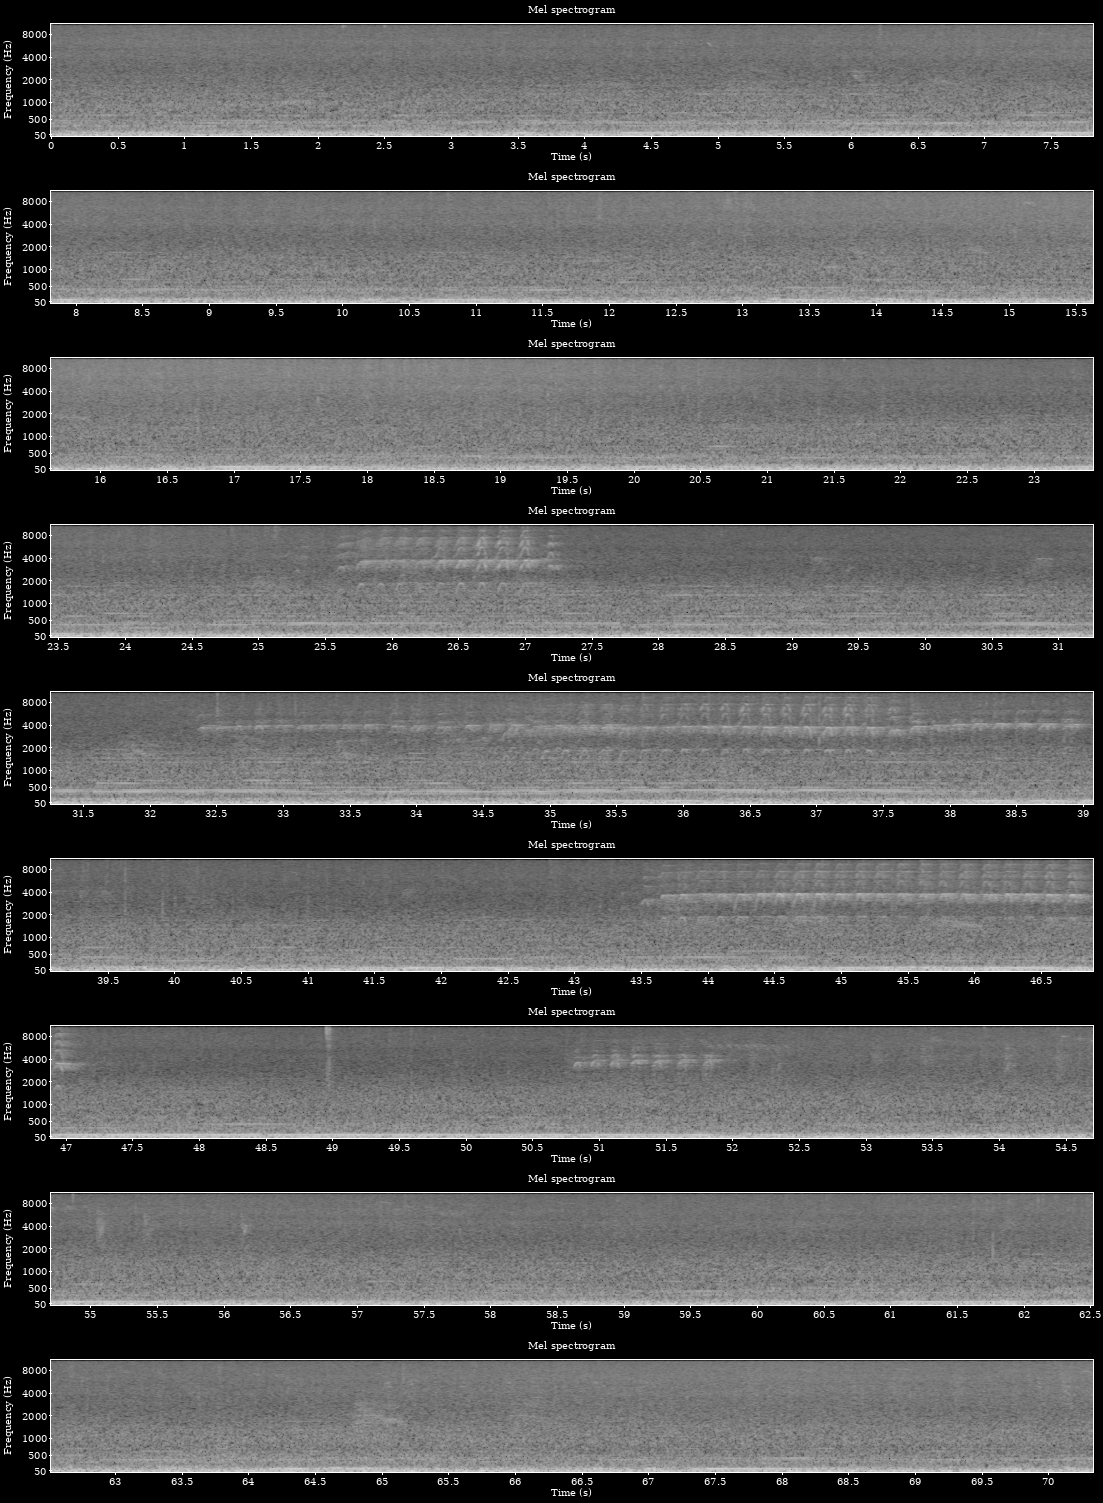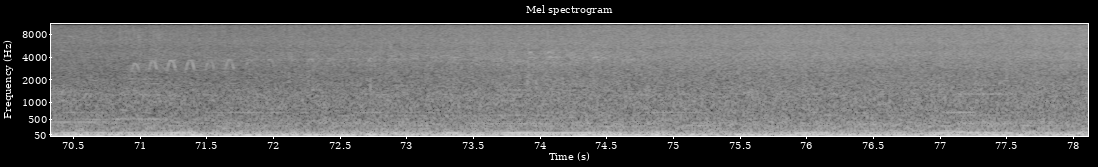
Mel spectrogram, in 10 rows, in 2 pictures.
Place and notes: Tempelhofer Feld, Berlin, Deutschland - Sunday morning, wind in poplars
autumn Sunday morning, wind and churchbells
(Sony PCM D50, DPA4060)
Berlin, Germany, 12 October 2014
